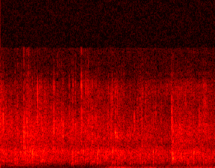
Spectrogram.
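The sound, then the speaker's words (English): An audience claps steadily as a hand clap of praise to the Lord, a dense wash of many hands applauding together, with a low rumble of voices faintly underneath. “Now let's give the Lord a hand clap of praise.”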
